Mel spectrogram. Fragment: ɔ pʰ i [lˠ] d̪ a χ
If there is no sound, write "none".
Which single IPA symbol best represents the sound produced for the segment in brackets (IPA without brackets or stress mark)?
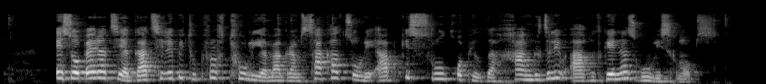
lˠ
